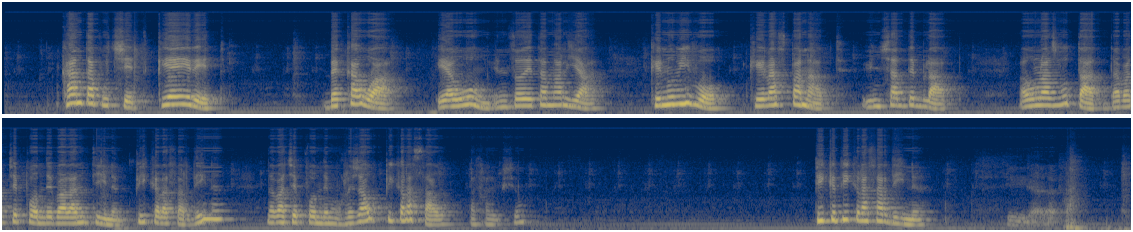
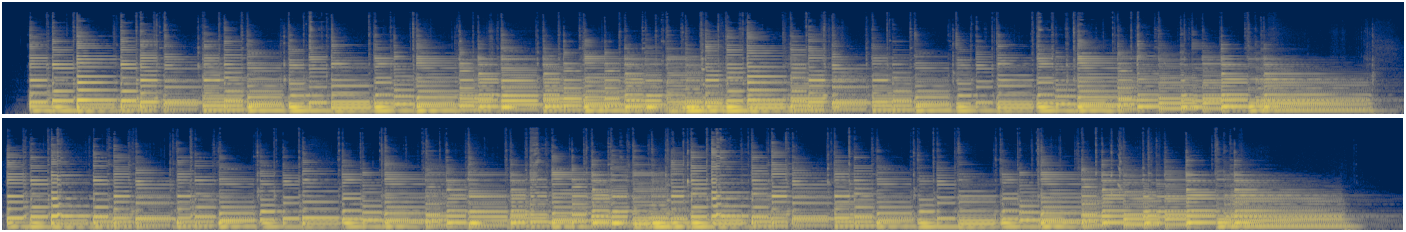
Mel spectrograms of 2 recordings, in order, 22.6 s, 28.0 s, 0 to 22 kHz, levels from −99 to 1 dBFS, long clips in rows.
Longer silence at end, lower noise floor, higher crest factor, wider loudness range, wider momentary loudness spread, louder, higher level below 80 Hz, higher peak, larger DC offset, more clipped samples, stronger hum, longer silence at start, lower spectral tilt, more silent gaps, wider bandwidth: second, 0 s vs 0.4 s; first, -63 dBFS vs -44 dBFS; about the same, 18 dB vs 18 dB; first, 7 LU vs 4 LU; first, 19 LU vs 7 LU; second, -29 LUFS vs -19 LUFS; second, -56 dBFS vs -40 dBFS; second, -12 dBFS vs 0 dBFS; neither; neither; first, 50 Hz at -60 dBFS vs none; first, 0.6 s vs 0.25 s; about the same, -7 dB/octave vs -8 dB/octave; neither; first, 16 kHz vs 9.2 kHz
